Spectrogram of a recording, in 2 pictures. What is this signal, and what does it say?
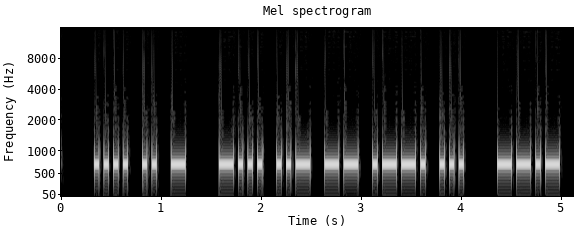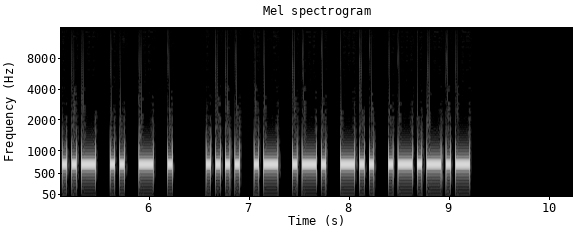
Morse code, heard as a keyed tone, about 25 wpm, 700 Hz. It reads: HIT BUMPS QUITE HARD.
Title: Pangram Challenge v2 - 25wpm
